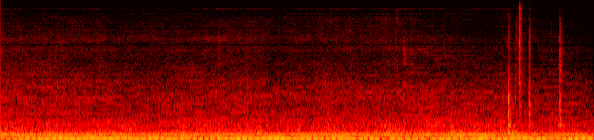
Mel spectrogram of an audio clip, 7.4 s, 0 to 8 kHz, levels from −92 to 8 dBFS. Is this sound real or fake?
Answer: fake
